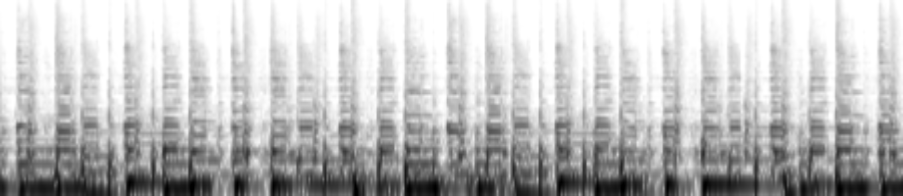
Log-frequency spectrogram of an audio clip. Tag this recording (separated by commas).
Music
